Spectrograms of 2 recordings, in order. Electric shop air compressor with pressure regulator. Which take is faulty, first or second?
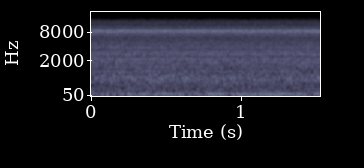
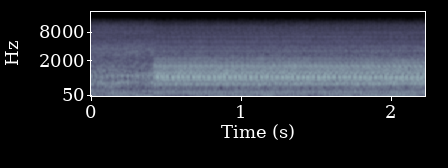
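first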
